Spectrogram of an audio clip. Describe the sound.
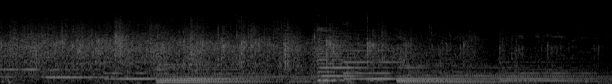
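A church audience claps for newly baptised brothers, a quiet, busy spread of clapping under sustained keyboard chords that shift every second or so.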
